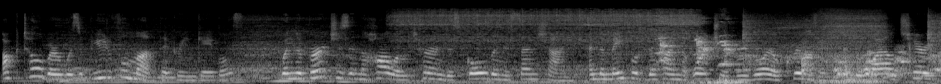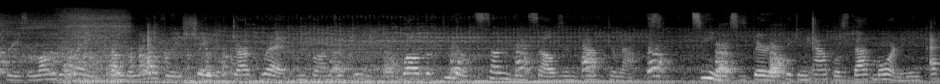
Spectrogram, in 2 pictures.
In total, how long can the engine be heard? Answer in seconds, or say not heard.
19 s.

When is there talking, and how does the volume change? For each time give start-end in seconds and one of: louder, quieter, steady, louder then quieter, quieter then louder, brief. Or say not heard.
0.0-18.7 steady.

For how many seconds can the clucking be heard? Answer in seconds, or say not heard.
2 s.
